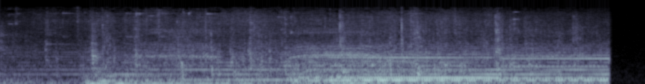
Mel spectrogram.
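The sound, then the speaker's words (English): Horse hooves clip-clop in a steady rhythm as a hansom cab rolls along, with creaking, rattling wheel and harness sounds layered underneath for about three seconds. “They're in an old hansom cab, aren't they?”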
